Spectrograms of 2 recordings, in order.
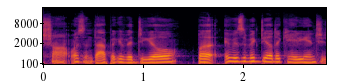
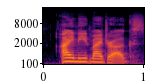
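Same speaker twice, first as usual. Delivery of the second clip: normal talking voice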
